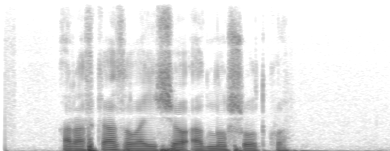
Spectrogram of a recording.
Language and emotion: Russian, neutral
